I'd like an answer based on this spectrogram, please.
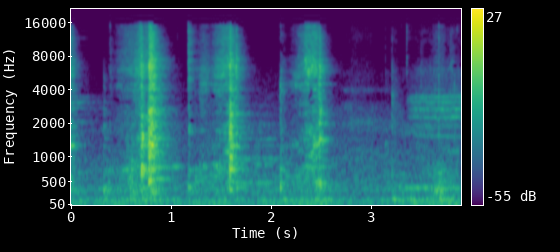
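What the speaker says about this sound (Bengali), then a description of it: "একদম কড়াইটা কাচিয়ে ঠাচিয়ে আমি রেখে দিলাম।" A metal spatula scrapes around the inside of a kadai after cooking a small tangra fish dish, giving three or four loud rasping strokes in an uneven rhythm, each one close and distinct, with no talk.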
